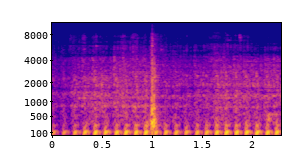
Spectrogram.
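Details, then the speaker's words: TMX 155 motorcycle after repair of cat-like noise and whine in 1st, 3rd and 4th gear, test ride; even single-cylinder thumping about eight beats a second, no whine or clatter; normal running, noise gone. "Pinadagan natin. Tapos sobrang saya ng may-ari, wala nang ingay yung kanyang TMX."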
